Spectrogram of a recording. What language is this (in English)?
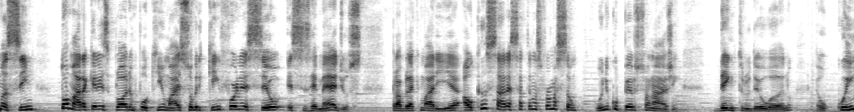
Portuguese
